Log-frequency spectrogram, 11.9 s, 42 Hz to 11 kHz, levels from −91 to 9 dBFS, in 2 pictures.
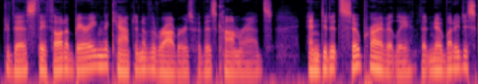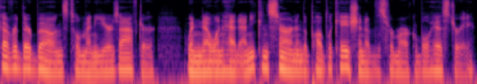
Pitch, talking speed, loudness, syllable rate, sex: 105 Hz, 205 wpm, -21 LUFS, 6.3 syllables/s, male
